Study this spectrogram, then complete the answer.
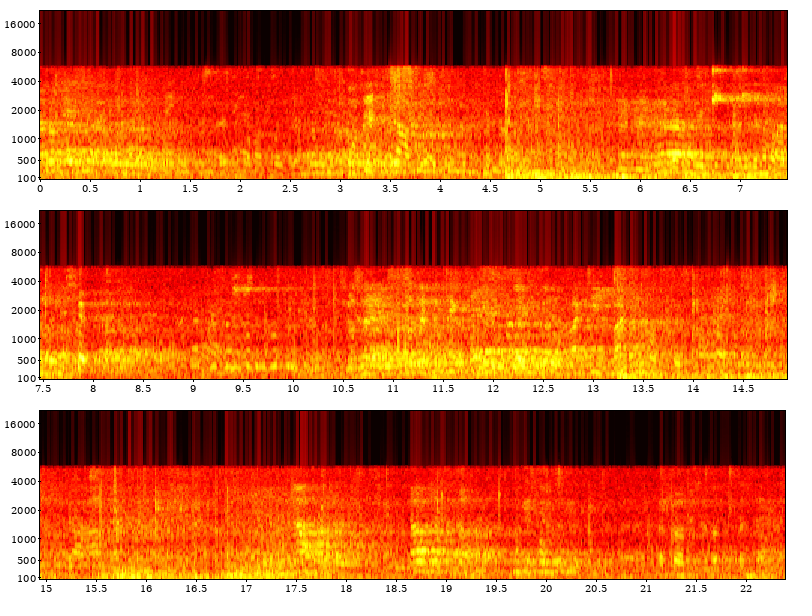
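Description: A ball thumps off a hard floor and is kicked.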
